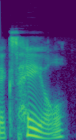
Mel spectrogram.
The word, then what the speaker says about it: exhale: it anywhere so I'll leave it just as a verb with stress on the second syllable like most verbs are every time I exhale I cough exhale thoroughly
